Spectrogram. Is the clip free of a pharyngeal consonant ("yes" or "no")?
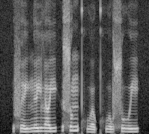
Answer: yes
